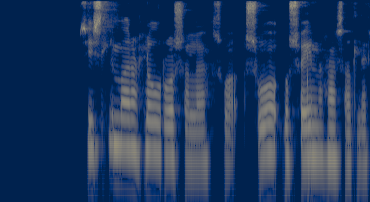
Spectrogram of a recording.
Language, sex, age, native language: Icelandic, female, 30-39, Icelandic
